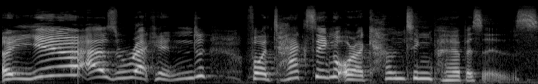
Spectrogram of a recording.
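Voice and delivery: put-on old-fashioned, old-timey voice, rather British. Asked by another speaker to read a definition aloud, in the old-timey voice. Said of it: "Do it in the old-timey voice".

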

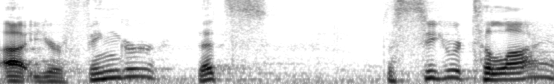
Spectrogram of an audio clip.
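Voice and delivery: mock incredulous, doubtful, scoffing sarcasm. Retelling a scene, imitating Mitch's reply: imitating a sarcastic reply. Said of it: "sarcastically and says".

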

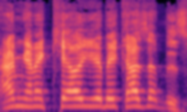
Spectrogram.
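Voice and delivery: put-on loud, very high, monotone angry child voice. Mocking a child actor's flat acting, the speaker imitates the kid's mad line. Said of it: "Or he's mad".

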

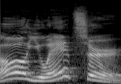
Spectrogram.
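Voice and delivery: mock shrill, very high, loud, needling passive-aggressive voice. Retelling what mom says when a call is answered: imitating passive-aggressive mom. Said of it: "she's go".

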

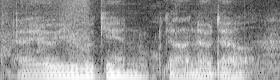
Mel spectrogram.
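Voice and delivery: muttering under breath. Voicing a character in the scene, speaking under his breath. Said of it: "under his breath".

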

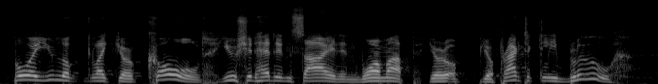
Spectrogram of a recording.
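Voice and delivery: put-on elderly, very old man character voice. Voicing a quite old pilgrim who greets the party: voicing a very old pilgrim. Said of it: "He sort of shakes his head gently and looks at you up and down and goes".

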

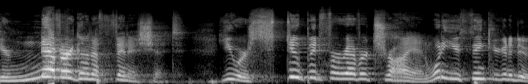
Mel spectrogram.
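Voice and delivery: acted high, loud, belittling berating yell. Retelling great-grandmother calling up to dad on the roof: imitating someone yelling. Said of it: "she yells to him".

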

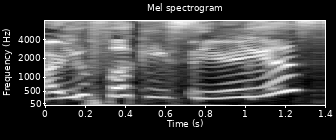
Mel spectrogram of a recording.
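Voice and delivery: mock-condescending, belittling tone. Retelling how someone reacted to customers, mock-condescending. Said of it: "making them feel stupid".

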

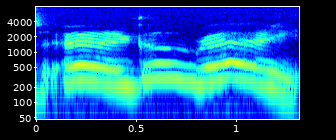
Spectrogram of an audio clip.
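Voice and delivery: high, slow, soft puppet-style cheer. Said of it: "That's what he sounds like. He's really quiet".

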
